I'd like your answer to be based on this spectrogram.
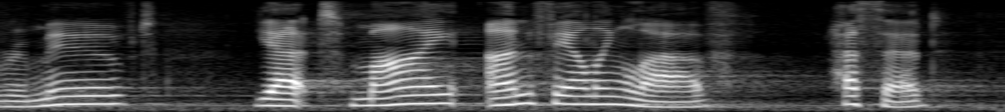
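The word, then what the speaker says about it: hesed (חסד): The Hebrew word, which means loving kindness, is hesed. It's also sometimes pronounced kesed, but for our purposes, I'll refer to it as hesed today.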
